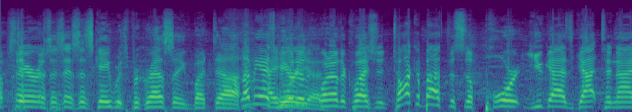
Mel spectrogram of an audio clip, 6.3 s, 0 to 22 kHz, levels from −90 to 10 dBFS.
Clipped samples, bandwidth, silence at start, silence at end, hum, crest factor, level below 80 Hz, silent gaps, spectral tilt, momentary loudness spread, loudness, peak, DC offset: under 0.1%; 15 kHz; 0 s; 0 s; none; 12 dB; -48 dBFS; none; -4 dB/octave; 7 LU; -18 LUFS; -6 dBFS; under 0.1%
